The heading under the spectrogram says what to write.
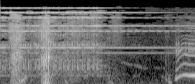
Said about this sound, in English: It's only the phone.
